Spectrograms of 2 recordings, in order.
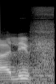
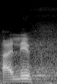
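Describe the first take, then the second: No difference in how they are said.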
